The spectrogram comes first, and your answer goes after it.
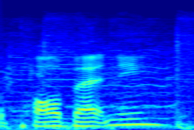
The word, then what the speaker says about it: Paul Bettany: So Paul Bettany? Is that how you pronounce it? Yes, correct.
